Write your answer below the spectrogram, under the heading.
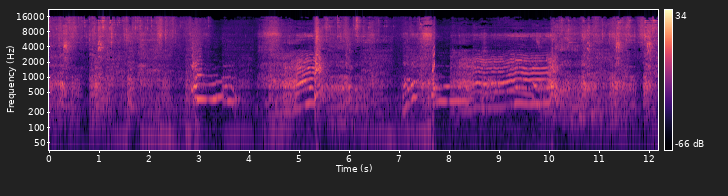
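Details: During a tug-of-war match between Greyhound Fox and German Shorthaired Pointer Miles, both aged three, noisy growling breaks into wavering, high whining howls that rise and fall, with short pauses between bouts.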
